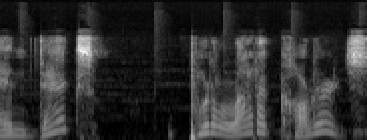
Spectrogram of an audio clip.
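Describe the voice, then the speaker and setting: A man speaks in an animated tone with music playing in the background. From Venezuela. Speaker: card game YouTuber. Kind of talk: casual tutorial.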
